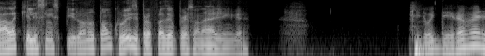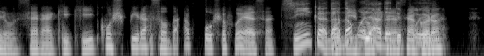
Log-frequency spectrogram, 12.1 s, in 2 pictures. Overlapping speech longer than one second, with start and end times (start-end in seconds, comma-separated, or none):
10.2-11.5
